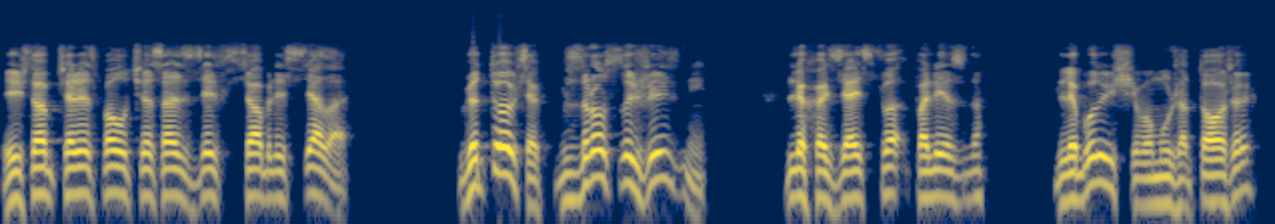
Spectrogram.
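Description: A man voicing a gruff, sardonic male starship captain who gives bossy orders, in a dull lo-fi audiobook recording. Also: medium pitch, expressive, unhurried, dry recording, lightly acted. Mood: stern mocking. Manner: bossy, grumbling.

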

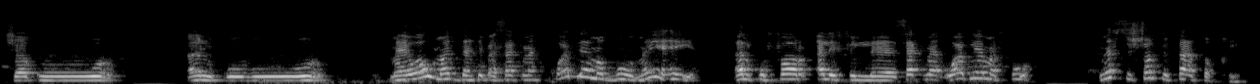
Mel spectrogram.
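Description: Egyptian man, tajweed teacher, high husky voice, casual explainer who recites examples slowly and repeats them. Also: animated. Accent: Egyptian Arabic. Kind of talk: tajweed lesson in colloquial Arabic. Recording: dull lo-fi recording.

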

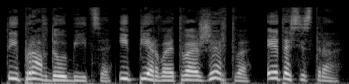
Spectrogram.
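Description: A woman's voice: lively intonation, normal speed, darkish tone, no echo, studio quality, lightly acted. A woman voicing a furious, heartbroken young heroine who screams her accusations. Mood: furious screaming. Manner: screaming accusations, shrill and raw.

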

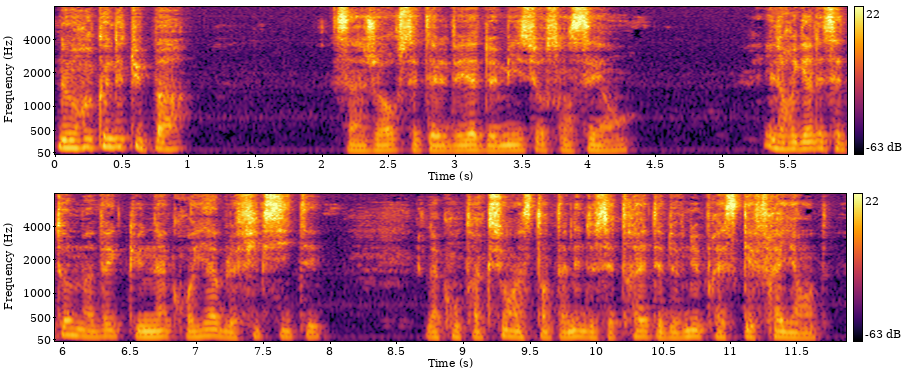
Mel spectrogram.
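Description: Husky, dark-voiced male narrator. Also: lowish voice, fairly even intonation, moderate pace. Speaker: audiobook narrator. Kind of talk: scripted literary narration.

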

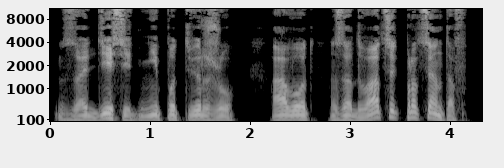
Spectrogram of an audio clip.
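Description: A man reading aloud and voicing a greedy, sly male troll who haggles in a slow, bargaining manner. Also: lowish voice, animated, no room sound, clean studio sound. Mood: sly, haggling.

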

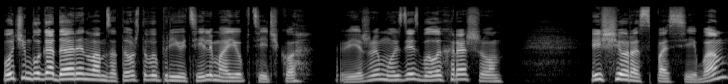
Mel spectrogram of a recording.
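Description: Woman narrator doing a kind, courteous grown man in a storybook, mid-pitched, dry sound. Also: lively intonation, moderate pace, a bit bright, clean tone, dry recording, natural voice. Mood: polite, pleading. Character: kindly middle-aged man, a parrot's owner.

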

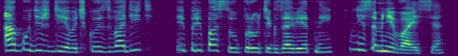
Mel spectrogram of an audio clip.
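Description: A woman's voice: high-pitched, animated, moderate pace, a little mellow, pitched above the performer's own voice. A woman voicing a stern old dragoness aunt who scolds and grumbles at her nephew. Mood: teasing threat.

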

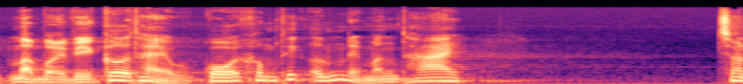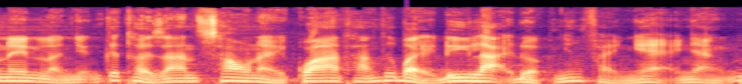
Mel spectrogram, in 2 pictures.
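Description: A young man reading a story as a casual, rambling monologue, often stammering and repeating words. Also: medium pitch. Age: young adult. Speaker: audiobook reader.

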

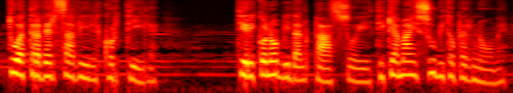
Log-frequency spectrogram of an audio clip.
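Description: A woman's voice: lowish voice, moderate pace, faint music behind, natural voice. A woman reading the part of an agitated, worldly middle-aged man who reproaches an old friend, in an audiobook. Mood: reproachful. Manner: reproachful, emotionally charged.

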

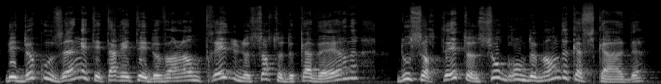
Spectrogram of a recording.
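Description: A male audiobook narrator with a fairly high voice and a lively, rolling intonation. He reads the story theatrically, leaning into each sentence. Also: a little slow. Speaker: audiobook reader. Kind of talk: scripted narration.

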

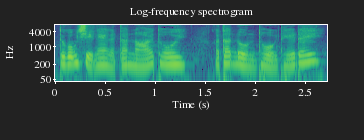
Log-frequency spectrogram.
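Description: A woman reading the part of a kind young man who coaxes and pleads gently, in an audiobook. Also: on the low side, racing, natural voice. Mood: calm. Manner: coaxing, pleading.

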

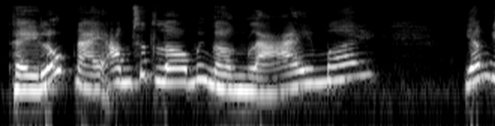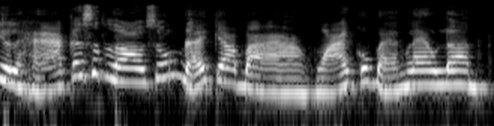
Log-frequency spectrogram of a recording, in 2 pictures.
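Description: A woman's voice: fairly high pitch, very animated, moderate pace, fairly bright tone. A woman narrating a ghost story for her channel, chatty and colloquial, often speaking straight to her listeners.

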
